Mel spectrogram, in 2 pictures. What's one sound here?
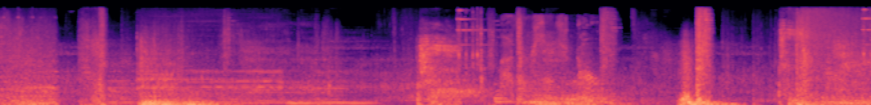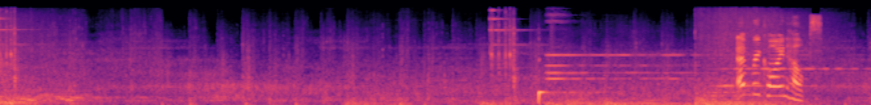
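Game sound effects of spells and blows burst out in quick succession.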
